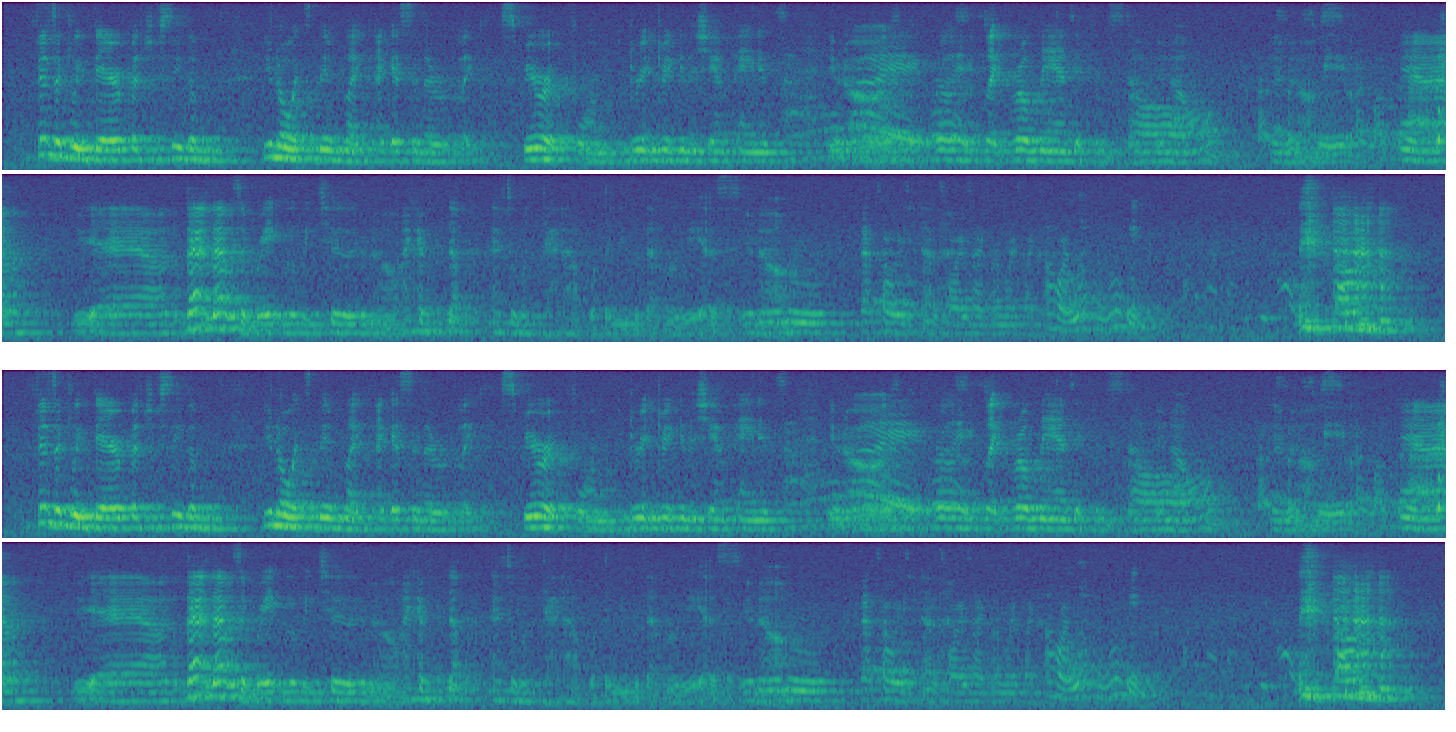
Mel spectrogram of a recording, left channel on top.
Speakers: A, on the right; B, on the left.
A: physically there, but you see them, you know, it's them like I guess in their like spirit form, drink, drinking the champagne. It's
B: Oh,
A: you know,
B: right,
A: it was, it
B: right.
A: was like romantic and stuff,
B: Oh,
A: you know,
B: that's
A: you know.
B: so sweet.
A: So
B: I love
A: yeah,
B: that.
A: yeah, that
B: <laughs>
A: that was a great movie too, you know. I kind of no, I have to look that up what the name of that movie is, you know.
B: hmm That's always
A: Yeah,
B: that's always I, I'm always like, oh, I love the movie. Oh, what it has that movie called?
A: <laughs>
B: Um,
